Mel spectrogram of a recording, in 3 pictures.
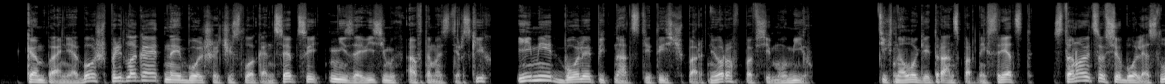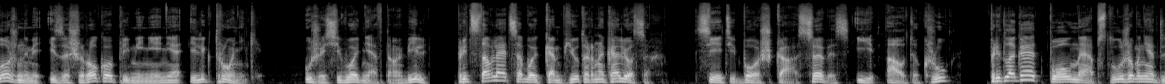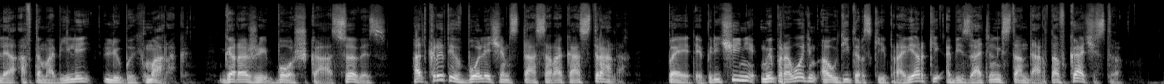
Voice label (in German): Freundlich, RU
